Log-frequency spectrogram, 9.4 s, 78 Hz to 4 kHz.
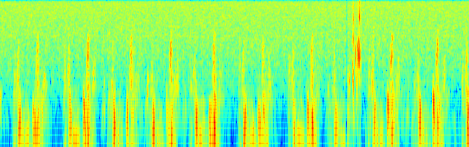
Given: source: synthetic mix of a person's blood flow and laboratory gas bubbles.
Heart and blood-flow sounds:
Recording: Doppler ultrasound of blood flow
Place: precordium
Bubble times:
7.03-7.24 s: bubbles
From the record:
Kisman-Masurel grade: 112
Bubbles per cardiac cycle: 1 to 2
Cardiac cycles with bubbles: 1 to 10%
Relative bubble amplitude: moderate (0.250 to 0.450)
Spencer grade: 1 (occasional bubble signal discernible with the cardiac motion signal, with majority of cardiac periods free of bubbles)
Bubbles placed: only in the low amplitude regions of the cardiac cycle

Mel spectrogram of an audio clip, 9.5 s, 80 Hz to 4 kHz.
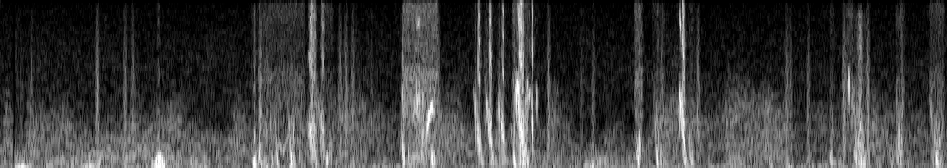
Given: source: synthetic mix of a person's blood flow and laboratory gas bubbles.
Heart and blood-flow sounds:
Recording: Doppler ultrasound of blood flow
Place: subclavian vein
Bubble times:
2.50-3.33 s: bubbles
3.99-4.40 s: bubbles
4.72-5.40 s: bubbles
6.34-6.44 s: bubbles
6.52-6.65 s: bubbles
6.76-6.96 s: bubbles
8.29-8.35 s: bubbles
8.46-8.71 s: bubbles
8.95-9.05 s: bubbles
9.29-9.45 s: bubbles
From the record:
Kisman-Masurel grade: 233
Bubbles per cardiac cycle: several, 3 to 8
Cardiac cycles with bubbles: 50 to 99%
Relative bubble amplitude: loud (0.450 to 0.775)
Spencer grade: 3 (all of the cardiac periods contain showers or single bubble signals, but not dominating or overriding the cardiac motion signals)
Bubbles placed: anywhere in the cardiac cycle

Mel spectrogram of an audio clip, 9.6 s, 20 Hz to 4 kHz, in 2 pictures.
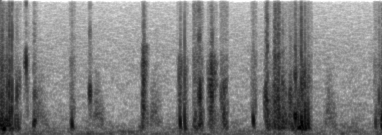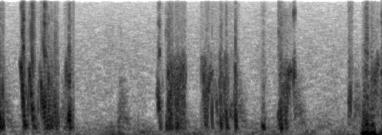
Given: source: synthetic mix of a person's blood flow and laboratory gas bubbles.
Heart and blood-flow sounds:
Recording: Doppler ultrasound of blood flow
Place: subclavian vein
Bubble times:
0.00-0.27 s: bubbles
0.30-0.36 s: bubbles
0.41-0.47 s: bubbles
0.86-0.94 s: bubbles
1.10-1.16 s: bubbles
1.76-1.86 s: bubbles
2.21-2.35 s: bubbles
2.41-2.56 s: bubbles
2.59-2.85 s: bubbles
3.14-3.21 s: bubbles
3.30-3.90 s: bubbles
4.67-4.84 s: bubbles
5.02-5.51 s: bubbles
5.56-5.71 s: bubbles
6.73-7.11 s: bubbles
7.28-7.77 s: bubbles
8.04-8.11 s: bubbles
8.24-8.49 s: bubbles
9.12-9.19 s: bubbles
9.31-9.56 s: bubbles
From the record:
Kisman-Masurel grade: 233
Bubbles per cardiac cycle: several, 3 to 8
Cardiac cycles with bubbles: 50 to 99%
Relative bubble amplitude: loud (0.450 to 0.775)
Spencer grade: 3 (all of the cardiac periods contain showers or single bubble signals, but not dominating or overriding the cardiac motion signals)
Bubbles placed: anywhere in the cardiac cycle

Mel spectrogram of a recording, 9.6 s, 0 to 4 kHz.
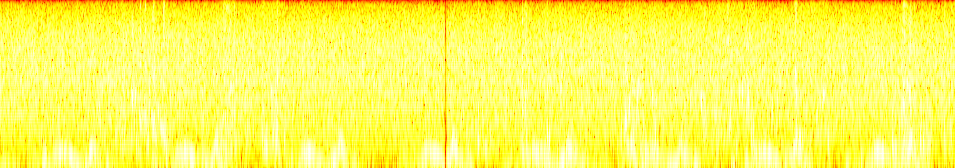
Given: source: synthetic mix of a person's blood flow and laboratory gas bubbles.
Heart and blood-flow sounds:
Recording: Doppler ultrasound of blood flow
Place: precordium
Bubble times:
0.76-0.83 s: bubbles
0.96-1.76 s: bubbles
2.01-2.08 s: bubbles
2.12-2.90 s: bubbles
4.64-4.71 s: bubbles
4.74-5.00 s: bubbles
5.18-5.32 s: bubbles
5.38-5.54 s: bubbles
6.17-6.47 s: bubbles
6.50-6.60 s: bubbles
6.98-7.59 s: bubbles
7.68-7.77 s: bubbles
7.94-8.33 s: bubbles
8.89-9.34 s: bubbles
9.39-9.56 s: bubbles
From the record:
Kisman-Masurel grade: 332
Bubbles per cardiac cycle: rolling drumbeat, 9 or more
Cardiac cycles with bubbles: 50 to 99%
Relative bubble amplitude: moderate (0.250 to 0.450)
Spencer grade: 3 (all of the cardiac periods contain showers or single bubble signals, but not dominating or overriding the cardiac motion signals)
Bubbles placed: only in the low amplitude regions of the cardiac cycle

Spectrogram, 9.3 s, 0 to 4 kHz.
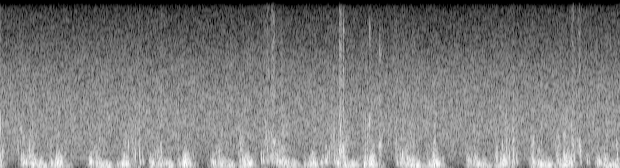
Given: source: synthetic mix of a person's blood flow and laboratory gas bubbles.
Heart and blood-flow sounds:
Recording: Doppler ultrasound of blood flow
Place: precordium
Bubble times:
0.00-0.09 s: bubbles
0.25-0.38 s: bubbles
1.87-2.20 s: bubbles
2.34-2.48 s: bubbles
3.58-3.71 s: bubbles
3.89-4.29 s: bubbles
4.78-5.25 s: bubbles
5.46-5.79 s: bubbles
5.92-6.27 s: bubbles
7.42-7.81 s: bubbles
7.98-8.05 s: bubbles
8.32-8.89 s: bubbles
9.22-9.31 s: bubbles
From the record:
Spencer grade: 3 (all of the cardiac periods contain showers or single bubble signals, but not dominating or overriding the cardiac motion signals)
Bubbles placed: anywhere in the cardiac cycle

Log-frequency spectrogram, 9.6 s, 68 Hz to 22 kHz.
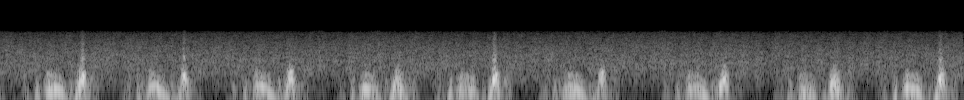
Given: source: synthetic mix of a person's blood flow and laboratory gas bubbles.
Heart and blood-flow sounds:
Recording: Doppler ultrasound of blood flow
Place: precordium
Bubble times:
no bubbles
From the record:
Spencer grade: 0 (complete lack of bubble signals)

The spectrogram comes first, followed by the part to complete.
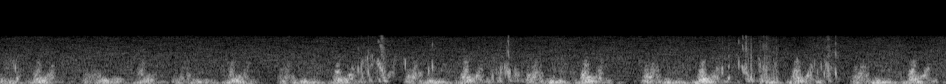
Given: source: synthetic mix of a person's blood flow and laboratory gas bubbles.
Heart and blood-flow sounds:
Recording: Doppler ultrasound of blood flow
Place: precordium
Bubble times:
0.12-0.22 s: bubbles
3.56-3.96 s: bubbles
4.02-4.09 s: bubbles
4.26-4.37 s: bubbles
4.85-5.25 s: bubbles
5.51-5.66 s: bubbles
7.18-7.33 s: bubbles
7.37-7.79 s: bubbles
7.93-8.41 s: bubbles
From the record:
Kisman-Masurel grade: 221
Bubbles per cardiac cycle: several, 3 to 8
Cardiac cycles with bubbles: 10 to 50%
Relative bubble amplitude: barely perceptible (0.100 to 0.250)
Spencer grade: 2 (many but less than half of the cardiac periods contain bubble signals, singularly or in groups)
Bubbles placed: only in the low amplitude regions of the cardiac cycle

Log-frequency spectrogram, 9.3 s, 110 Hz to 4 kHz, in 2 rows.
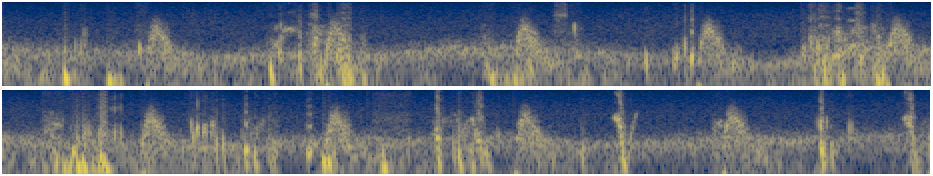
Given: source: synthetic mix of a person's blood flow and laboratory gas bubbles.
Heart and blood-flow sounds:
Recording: Doppler ultrasound of blood flow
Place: subclavian vein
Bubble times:
0.29-0.45 s: bubbles
0.51-0.74 s: bubbles
1.30-1.84 s: bubbles
2.39-2.68 s: bubbles
2.75-2.91 s: bubbles
3.19-3.26 s: bubbles
3.34-3.50 s: bubbles
4.00-4.48 s: bubbles
4.83-5.43 s: bubbles
5.55-5.77 s: bubbles
5.83-6.04 s: bubbles
6.15-6.34 s: bubbles
6.48-6.69 s: bubbles
6.77-7.14 s: bubbles
7.53-7.59 s: bubbles
7.68-7.82 s: bubbles
8.19-8.26 s: bubbles
8.70-8.92 s: bubbles
9.13-9.28 s: bubbles
From the record:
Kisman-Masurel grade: 242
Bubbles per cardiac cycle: several, 3 to 8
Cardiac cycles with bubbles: 100%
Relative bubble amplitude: moderate (0.250 to 0.450)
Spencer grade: 3 (all of the cardiac periods contain showers or single bubble signals, but not dominating or overriding the cardiac motion signals)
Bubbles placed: anywhere in the cardiac cycle

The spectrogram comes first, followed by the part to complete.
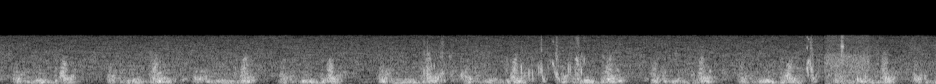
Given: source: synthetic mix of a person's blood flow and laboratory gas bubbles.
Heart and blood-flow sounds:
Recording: Doppler ultrasound of blood flow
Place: precordium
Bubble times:
4.21-4.80 s: bubbles
5.18-5.88 s: bubbles
7.81-7.94 s: bubbles
8.04-8.20 s: bubbles
8.24-8.70 s: bubbles
From the record:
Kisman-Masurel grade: 223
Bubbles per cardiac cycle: several, 3 to 8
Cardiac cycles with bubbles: 10 to 50%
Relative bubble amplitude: loud (0.450 to 0.775)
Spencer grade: 2 (many but less than half of the cardiac periods contain bubble signals, singularly or in groups)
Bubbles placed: anywhere in the cardiac cycle

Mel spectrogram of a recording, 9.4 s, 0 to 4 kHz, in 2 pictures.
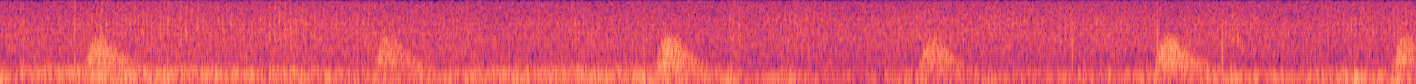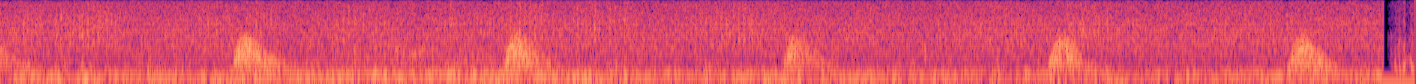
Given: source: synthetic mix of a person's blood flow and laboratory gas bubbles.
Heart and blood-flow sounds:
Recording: Doppler ultrasound of blood flow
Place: subclavian vein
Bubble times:
5.92-6.20 s: bubbles
9.36-9.45 s: bubbles
From the record:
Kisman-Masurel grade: 121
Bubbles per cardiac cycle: 1 to 2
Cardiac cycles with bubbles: 10 to 50%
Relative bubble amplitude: barely perceptible (0.100 to 0.250)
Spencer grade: 2 (many but less than half of the cardiac periods contain bubble signals, singularly or in groups)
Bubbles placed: anywhere in the cardiac cycle

